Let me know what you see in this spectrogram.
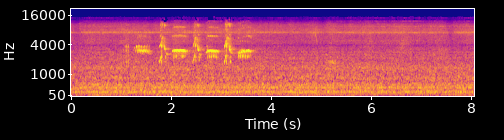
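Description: A bird calling, a short run of sharp, high notes between about one and three and a half seconds in, over a steady high-pitched insect drone.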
